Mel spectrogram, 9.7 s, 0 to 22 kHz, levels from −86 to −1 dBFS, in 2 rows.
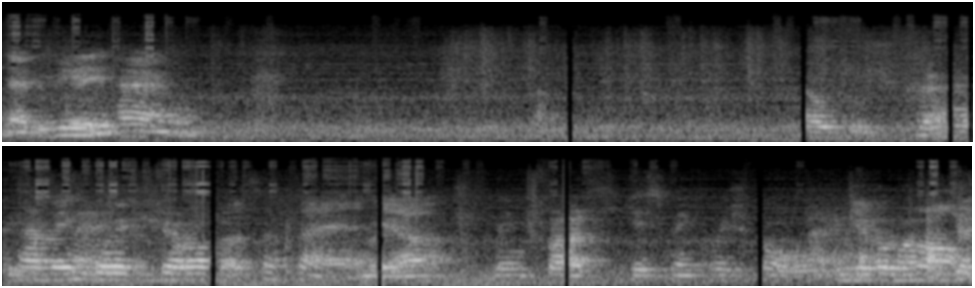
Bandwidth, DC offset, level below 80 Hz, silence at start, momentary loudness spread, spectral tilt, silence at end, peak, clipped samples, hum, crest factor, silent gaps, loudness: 15.5 kHz; under 0.1%; -54 dBFS; 0 s; 17 LU; -5 dB/octave; 0 s; -8 dBFS; under 0.1%; none; 20 dB; none; -27 LUFS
